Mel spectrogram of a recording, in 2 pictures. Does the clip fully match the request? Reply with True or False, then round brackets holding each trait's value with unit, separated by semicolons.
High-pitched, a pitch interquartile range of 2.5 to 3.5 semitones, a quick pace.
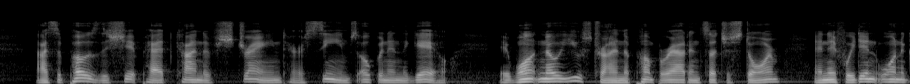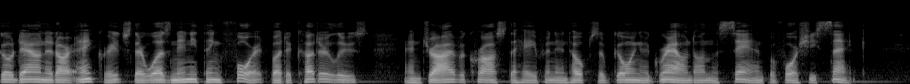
False (100 Hz; 3.2 semitones; 210 wpm)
